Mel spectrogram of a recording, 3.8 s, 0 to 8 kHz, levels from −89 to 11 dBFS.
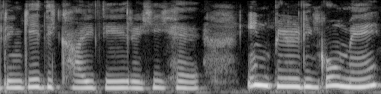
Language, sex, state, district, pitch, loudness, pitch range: Hindi, female, Himachal Pradesh, Shimla, 230 Hz, -13 LUFS, 210-255 Hz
